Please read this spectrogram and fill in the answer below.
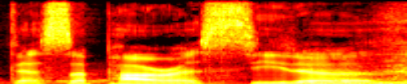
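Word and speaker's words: Desaparecidos: Or maybe it was just Despacito. Yeah. – Desaparecido. Yeah. Extra syllable in there.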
